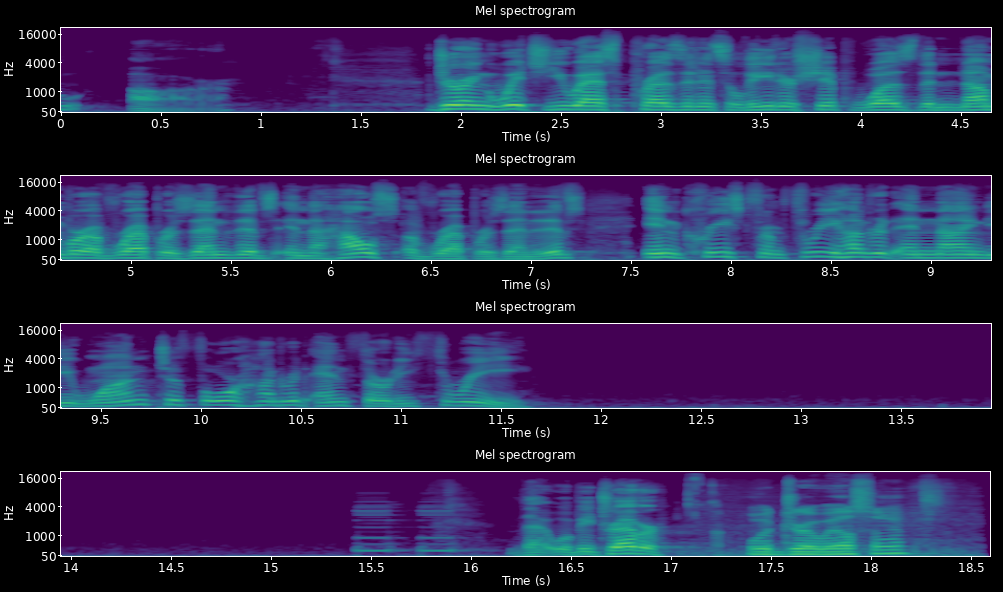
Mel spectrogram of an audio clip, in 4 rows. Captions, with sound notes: During which US President's leadership was the number of representatives in the house of representatives increased from 391 to 433? (silence) (series of beeps) That will be Trevor. - Woodrow Wilson?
